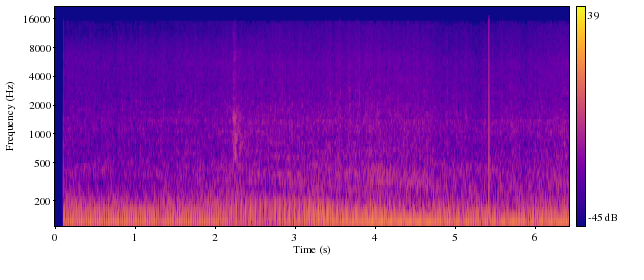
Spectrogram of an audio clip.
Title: Evo 8 Misfire on 91 fuel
